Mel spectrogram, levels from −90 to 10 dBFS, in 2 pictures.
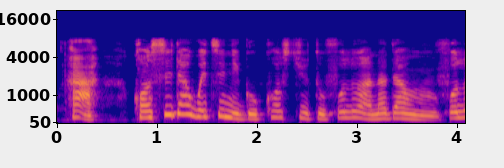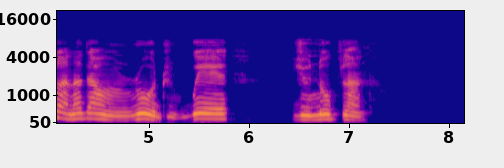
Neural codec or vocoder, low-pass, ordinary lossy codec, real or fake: none; none; none; real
